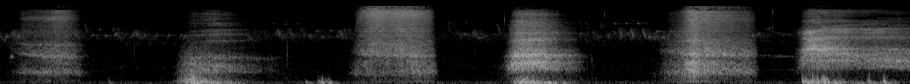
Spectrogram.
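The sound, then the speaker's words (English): Slow deep breaths in a calming breathing exercise done with fingers interlaced and hands at the chest: six long, airy rushes of breath with quiet pauses between them, steady and unhurried, with no talking. “Take a deep breath in. Hold it for a few seconds. Now breathe out. Now let's do 5 more deep breaths.”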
